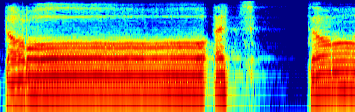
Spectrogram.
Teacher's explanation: تراءت، ولاحظ الألف المفخمة في هذه الكلمة تراءت، فخمت الألف هنا لأنها سبقت بحرف مفخم وهو الراء، والألف كما علمت تتبع ما قبلها في الترقيق والتفخيم.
